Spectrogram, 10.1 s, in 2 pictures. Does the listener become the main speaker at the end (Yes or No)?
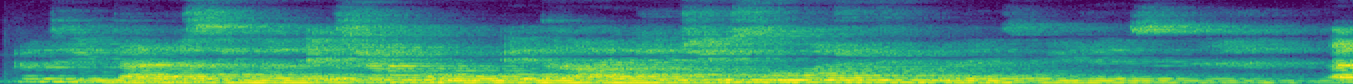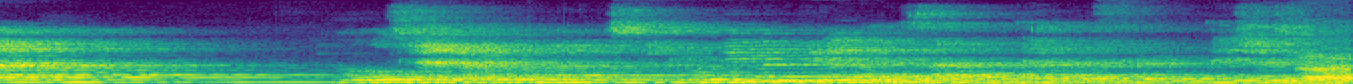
Yes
